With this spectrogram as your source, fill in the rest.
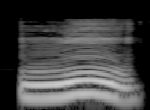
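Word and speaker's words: knee: لا ناو بعد مثل ني شوف ما جا يلفظ الكي ليش لانه كي اج بعدها حرف الان فلا تلفظ الكي سايلنت فتصير ني ناو ني واضح طلاب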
